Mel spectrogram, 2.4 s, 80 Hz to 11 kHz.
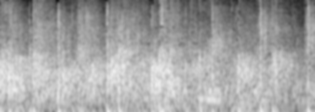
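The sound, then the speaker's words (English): A church crowd applauds steadily for seven kids accepting Christ through the Crossroads ministry since January, many hands clapping in a dense, even wash of sound that stays loud throughout with scattered sharper claps standing out. “Since January, we've had 7 kids accept Christ through our ministry at Crossroads, and you can clap for that.”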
